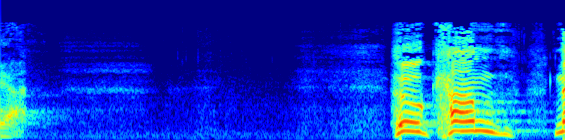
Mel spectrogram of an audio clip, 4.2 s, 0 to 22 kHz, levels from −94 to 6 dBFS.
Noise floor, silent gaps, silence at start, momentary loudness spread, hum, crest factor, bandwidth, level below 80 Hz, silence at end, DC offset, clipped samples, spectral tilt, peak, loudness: -70 dBFS; none; 0 s; 20 LU; none; 18 dB; 11.5 kHz; -62 dBFS; 0 s; under 0.1%; under 0.1%; -5 dB/octave; -2 dBFS; -17 LUFS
